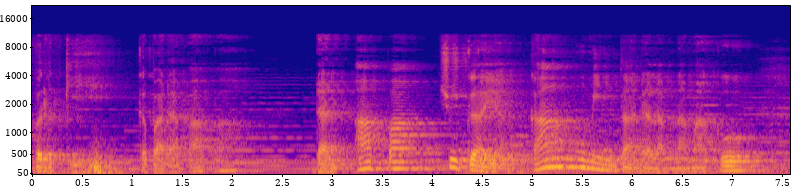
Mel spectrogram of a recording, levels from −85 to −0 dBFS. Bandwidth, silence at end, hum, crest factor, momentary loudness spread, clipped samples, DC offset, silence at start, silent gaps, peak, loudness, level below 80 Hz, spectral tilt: 11.5 kHz; 0 s; none; 20 dB; 12 LU; under 0.1%; under 0.1%; 0 s; none; -2 dBFS; -22 LUFS; -38 dBFS; -6.5 dB/octave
